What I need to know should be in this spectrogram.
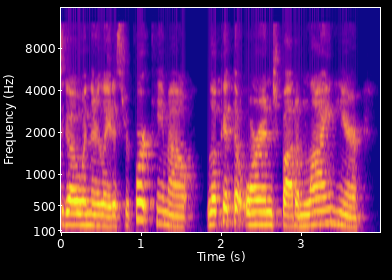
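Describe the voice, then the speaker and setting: With an American accent, a woman speaks at medium pitch in a dark, mellow tone. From New York. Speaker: housing finance agency official. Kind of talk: committee testimony.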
